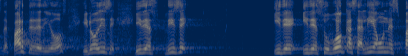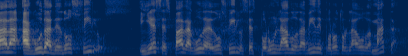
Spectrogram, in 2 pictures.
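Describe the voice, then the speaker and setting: Guy pastor preaching bible verses, pretty high voice, emphatic then quieter, big echoey church hall. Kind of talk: sermon, reading and explaining Bible verses. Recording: long hall reverb.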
